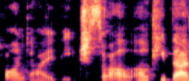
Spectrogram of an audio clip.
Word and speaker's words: Bondi Beach: Now, I I did pronounce it Bondi Beach in in my video where I spoke about it, um but I was corrected. Um I was told by Australians it's pronounced Bondi Beach.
